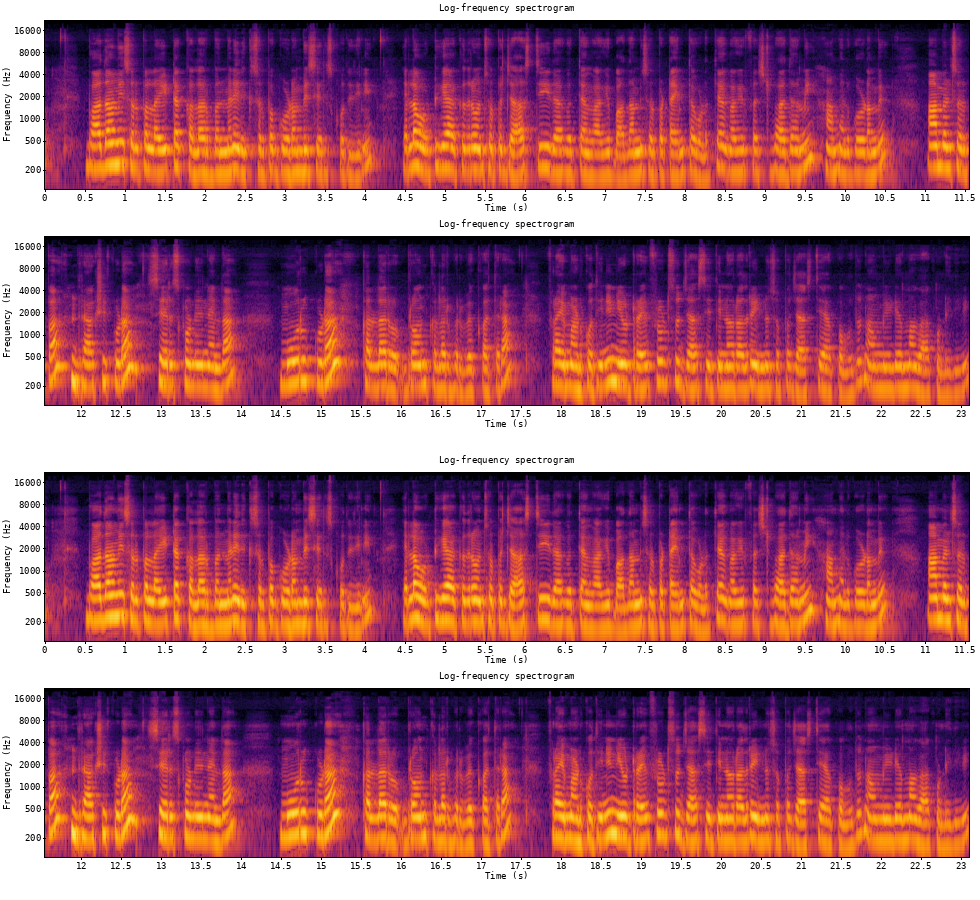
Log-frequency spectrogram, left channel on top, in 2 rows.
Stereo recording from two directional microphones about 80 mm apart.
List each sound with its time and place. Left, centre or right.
0.5 s a woman's voice: right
